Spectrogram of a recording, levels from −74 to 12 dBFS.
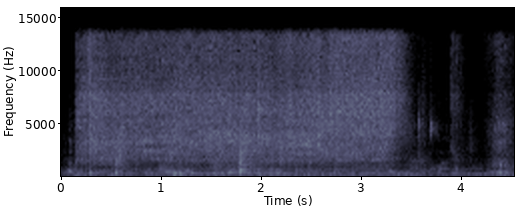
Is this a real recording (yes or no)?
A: no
